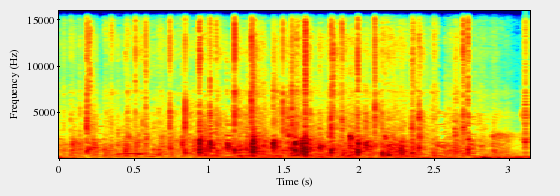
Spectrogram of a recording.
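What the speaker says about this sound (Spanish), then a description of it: "Denle un aplauso grande al Señor." Church congregation applauding together during a Spanish-language sermon, a dense, steady wash of clapping that holds for the whole stretch with a voice faintly underneath.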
